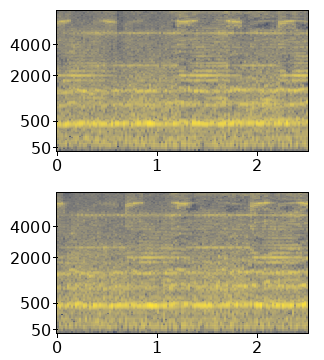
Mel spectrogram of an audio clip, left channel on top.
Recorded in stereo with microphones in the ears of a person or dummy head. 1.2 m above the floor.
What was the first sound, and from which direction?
A fan, centre (ahead or behind).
